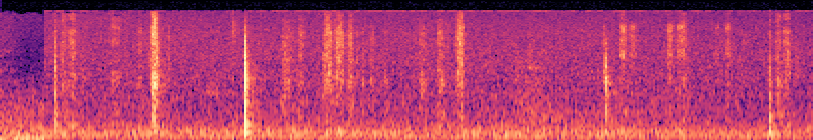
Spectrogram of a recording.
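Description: Near silence: faint room tone with a few faint, brief clicks scattered through it.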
